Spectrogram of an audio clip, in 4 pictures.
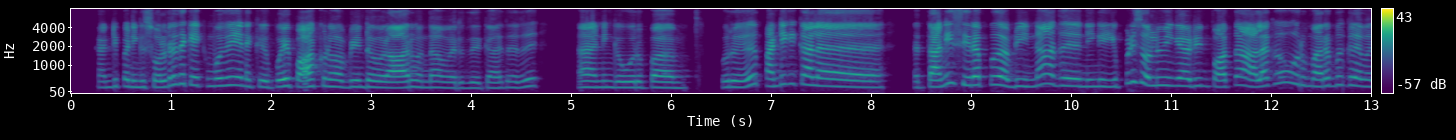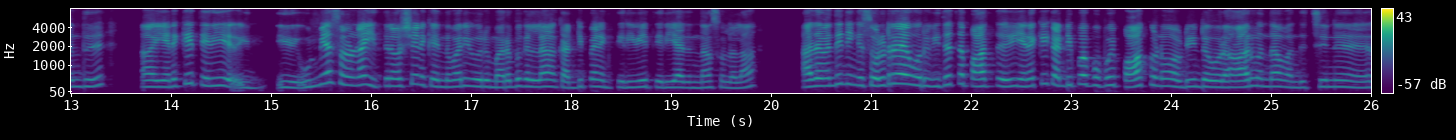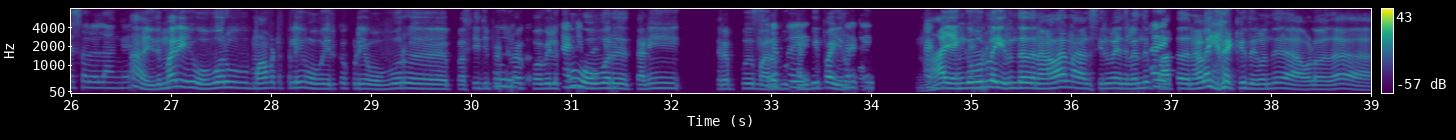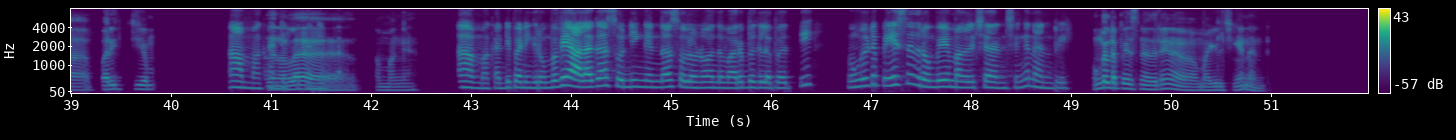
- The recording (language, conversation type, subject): Tamil, podcast, பண்டிகை நாட்களில் நீங்கள் பின்பற்றும் தனிச்சிறப்பு கொண்ட மரபுகள் என்னென்ன?
- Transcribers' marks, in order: unintelligible speech; tsk; put-on voice: "வருஷம்"; unintelligible speech; chuckle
